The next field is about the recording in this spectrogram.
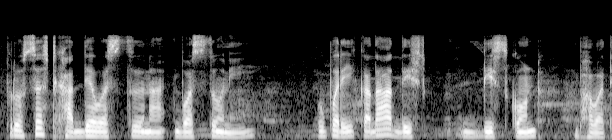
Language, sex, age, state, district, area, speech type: Sanskrit, male, 18-30, Odisha, Bargarh, rural, read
